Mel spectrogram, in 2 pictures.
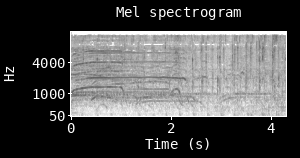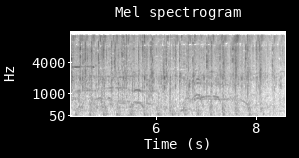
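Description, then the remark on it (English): A crowd at a rally bursts into applause and cheering after a speech, with dense clapping and scattered whoops and shouts filling the whole stretch at a steady, loud level before easing slightly near the end. “Let's give him another round of applause, yeah?”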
